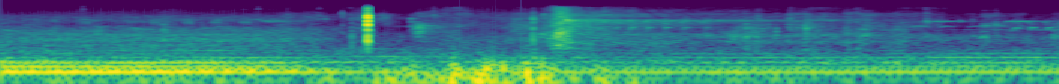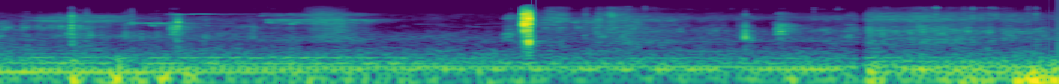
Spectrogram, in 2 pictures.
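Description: A Shimano baitcasting reel being handled and slowly cranked, giving a few sharp clicks, over a low steady rumble that fades after the first couple of seconds.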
